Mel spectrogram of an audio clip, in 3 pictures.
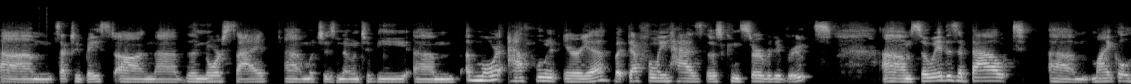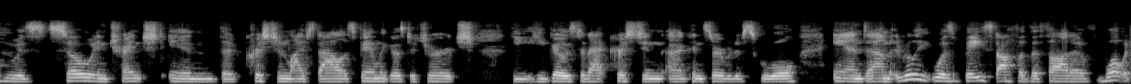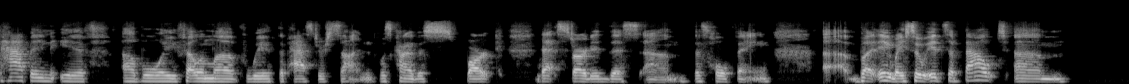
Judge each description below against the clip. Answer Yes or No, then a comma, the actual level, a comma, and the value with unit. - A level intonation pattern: Yes, narrow, 1.9 semitones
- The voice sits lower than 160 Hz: Yes, low, 135 Hz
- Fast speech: No, average, 175 wpm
